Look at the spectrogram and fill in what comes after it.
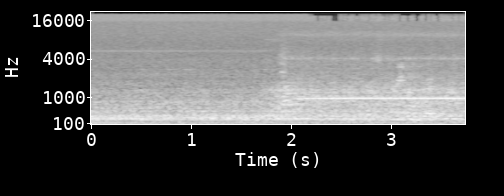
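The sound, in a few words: Southwestern Industries TRAK CNC bed mill spindle running in low gear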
